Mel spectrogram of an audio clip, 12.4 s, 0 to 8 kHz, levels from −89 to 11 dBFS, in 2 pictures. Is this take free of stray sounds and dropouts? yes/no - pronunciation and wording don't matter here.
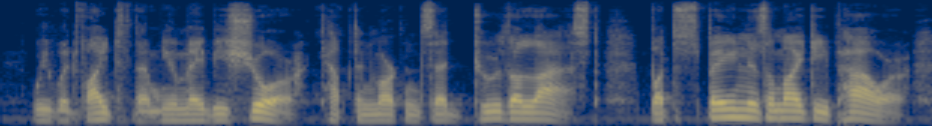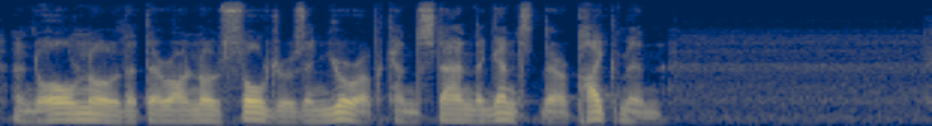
yes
